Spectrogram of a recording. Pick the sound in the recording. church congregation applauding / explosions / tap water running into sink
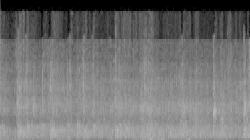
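church congregation applauding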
